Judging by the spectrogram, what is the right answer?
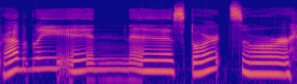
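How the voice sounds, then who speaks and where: A female-sounding put-on character voice at a medium pitch swings very widely in pitch. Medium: audio drama. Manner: casual, teasing.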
